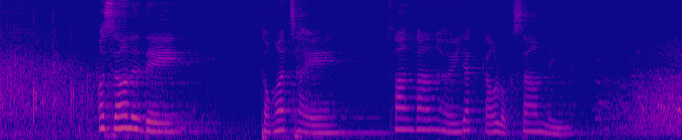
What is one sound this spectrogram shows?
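A middle-aged woman speaks with animation through a microphone in a large hall.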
